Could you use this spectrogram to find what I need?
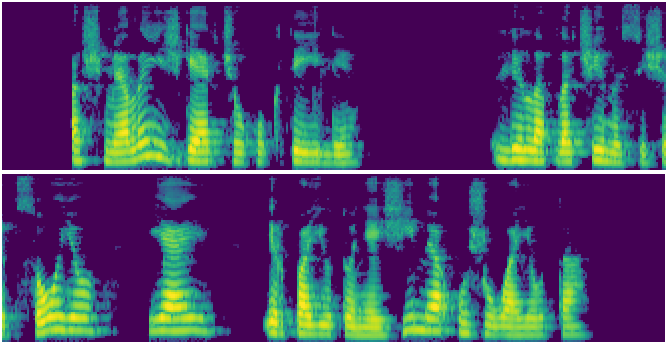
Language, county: Lithuanian, Šiauliai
